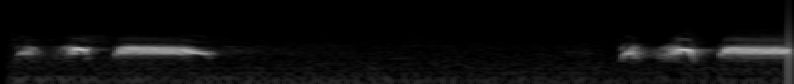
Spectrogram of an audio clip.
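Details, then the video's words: Spotted dove decoy bird calling: two short, hollow coos followed by a long, burry, vibrating coo. The phrase repeats about three seconds later against a silent background. "Chim cu mồi thúc sung"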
